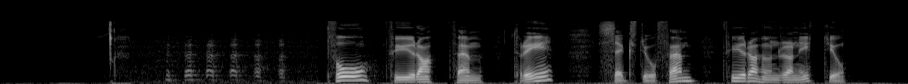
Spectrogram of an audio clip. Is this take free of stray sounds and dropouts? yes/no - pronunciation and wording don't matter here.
no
